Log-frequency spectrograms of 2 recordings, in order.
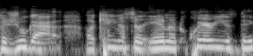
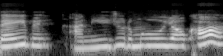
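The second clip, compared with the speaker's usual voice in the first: put-on, laid-on, high old-lady grandma voice; 6 semitones higher than usual. Retelling a woman speaking from her rolled-down car window, in her old lady grandma voice. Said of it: "she present her old lady grandma voice".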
